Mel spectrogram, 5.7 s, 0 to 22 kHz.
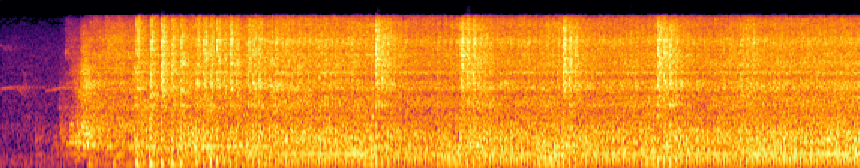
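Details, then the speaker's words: Craftsman 17-inch rear-tine tiller, 5hp horizontal Briggs, probably 90s, after fitting new carb diaphragm correctly: starts on second pull, fast steady chatter with slight unevenness; runs, but leaks gas, owner unsure if gasket or tank. "I didn't expect it to start on the second pull like that but you see what it's doing it's pulled the gas out and it's leaking gas down down through there"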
